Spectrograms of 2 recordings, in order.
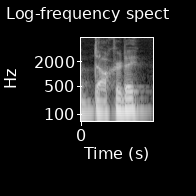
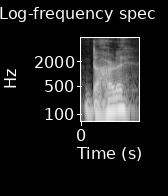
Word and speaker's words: Doherty: He's also a disgrace to a fucking beautiful Irish name, but they say it in like the weird British way. They're like, oh, Doherty. I think they say it like Doherty. Yeah, something like that. Yeah. Well, how are you supposed to say it? Doherty.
